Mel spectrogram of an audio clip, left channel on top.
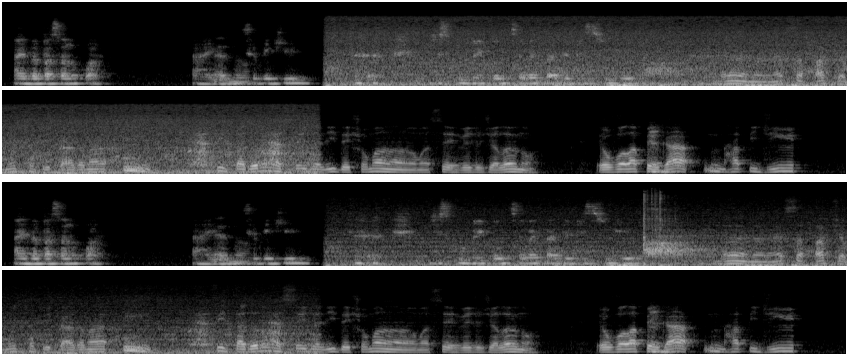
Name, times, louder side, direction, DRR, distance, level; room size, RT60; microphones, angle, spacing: voice 1, 0.1-1.0 1.9-3.1 3.4-6.4 14.9-15.2, left 1 dB, 20° left, 1.6 m, -30 dB
voice 2, 2.1-2.5 7.1-10.0 10.6-13.8 14.4-16.4, equal, 5° left, 0.4 m, -29 dB
sound 1, 3.2-11.6, left 4 dB, 75° left, 0.6 m, -32 dB
sound 2, 6.4-7.7, right 9 dB, 85° right, 0.3 m, -33 dB
11.0 x 3.8 x 4.0 m
head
